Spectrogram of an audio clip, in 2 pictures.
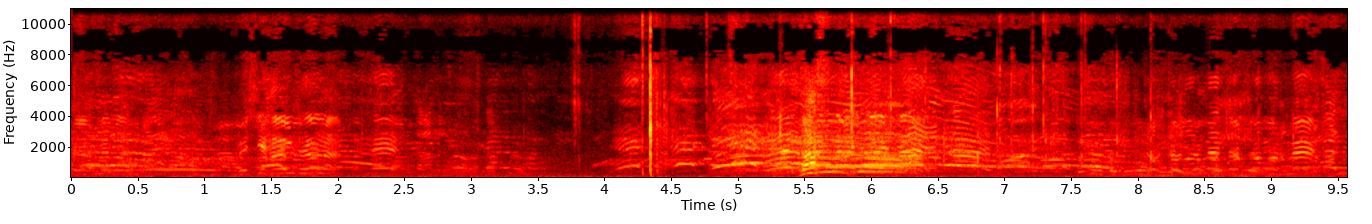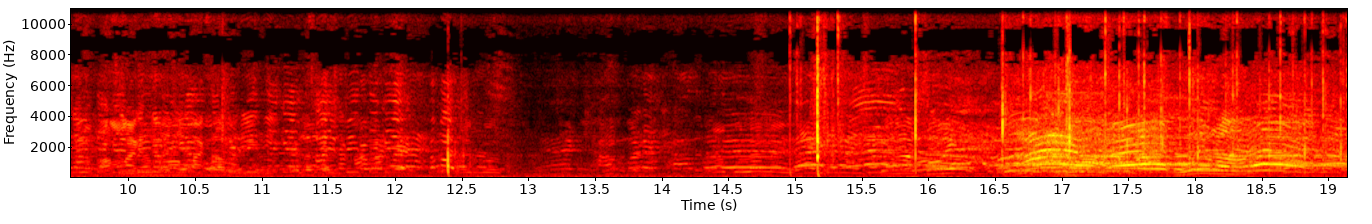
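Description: Several young men shout and call out to each other outdoors.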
